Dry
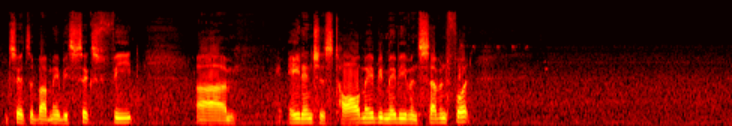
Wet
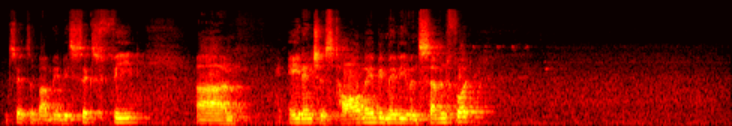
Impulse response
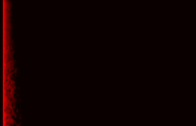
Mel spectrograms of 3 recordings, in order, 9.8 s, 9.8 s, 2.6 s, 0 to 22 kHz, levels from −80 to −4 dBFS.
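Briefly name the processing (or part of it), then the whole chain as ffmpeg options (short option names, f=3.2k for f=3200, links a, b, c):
speakerphone in a meeting room: -filter_complex "[1:a]atrim=start_sample=2205[a];[0:a][a]afir=irnorm=-1:irlink=0,asplit=2[b][c];[c]adelay=200,highpass=300,lowpass=3.4k,asoftclip=type=hard:threshold=-25.5dB,volume=-13dB[d];[b][d]amix=inputs=2:normalize=0,dynaudnorm=f=360:g=5:m=5dB" -ar 48000 -c:a libopus -b:a 32k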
